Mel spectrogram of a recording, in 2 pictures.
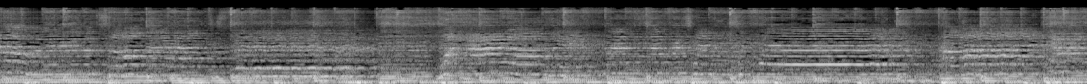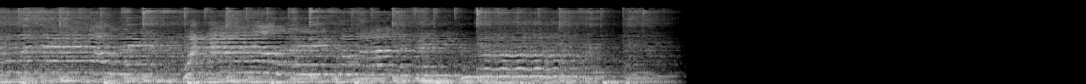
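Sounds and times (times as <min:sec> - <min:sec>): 
entertainer vocals: 0:00.0 - 0:17.1.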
